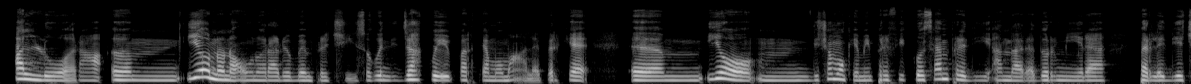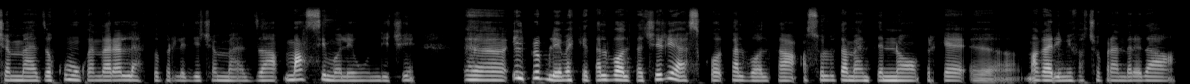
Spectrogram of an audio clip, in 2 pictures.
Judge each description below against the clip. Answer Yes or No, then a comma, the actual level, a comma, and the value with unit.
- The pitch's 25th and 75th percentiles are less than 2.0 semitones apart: Yes, narrow, 1.5 semitones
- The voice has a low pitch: No, high, 190 Hz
